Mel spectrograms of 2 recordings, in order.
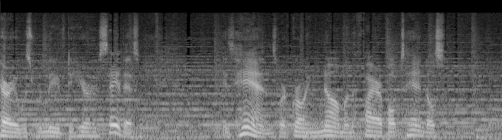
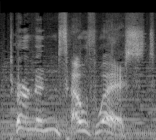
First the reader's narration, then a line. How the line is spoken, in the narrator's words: yelled Moody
